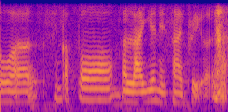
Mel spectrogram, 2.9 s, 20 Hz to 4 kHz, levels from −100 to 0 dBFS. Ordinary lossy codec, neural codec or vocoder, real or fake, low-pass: none; codec, 24 kHz, 6 kbps, HILCodec; fake; 3.6 kHz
